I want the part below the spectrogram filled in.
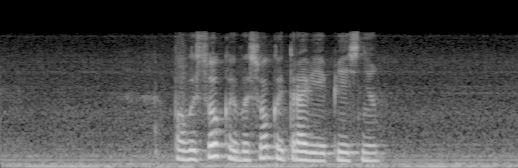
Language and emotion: Russian, neutral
